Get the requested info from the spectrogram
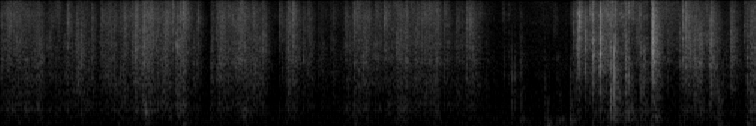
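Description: Trading cards and their plastic packaging being handled on a table: irregular soft rustles, clicks and crinkles, busier and louder from about eight seconds in.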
